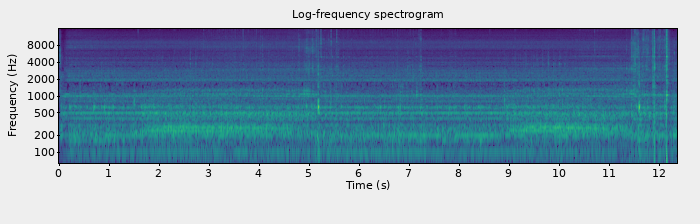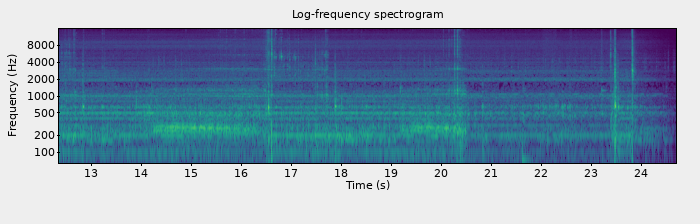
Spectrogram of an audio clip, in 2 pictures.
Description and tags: drilling several holes in a piece of steel, then turning the drill off agian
